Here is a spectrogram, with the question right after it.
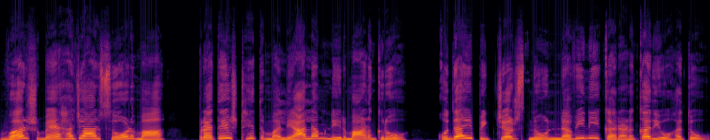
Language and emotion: Gujarati, neutral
